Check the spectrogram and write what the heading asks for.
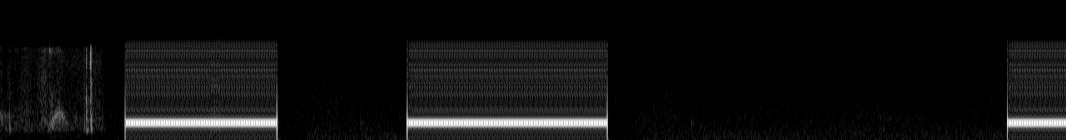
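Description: A brief scratchy burst, then a telephone ringback tone as a woman's number is dialed on an outgoing call: three loud, steady buzzing rings of about two seconds each, separated by long silent pauses.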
